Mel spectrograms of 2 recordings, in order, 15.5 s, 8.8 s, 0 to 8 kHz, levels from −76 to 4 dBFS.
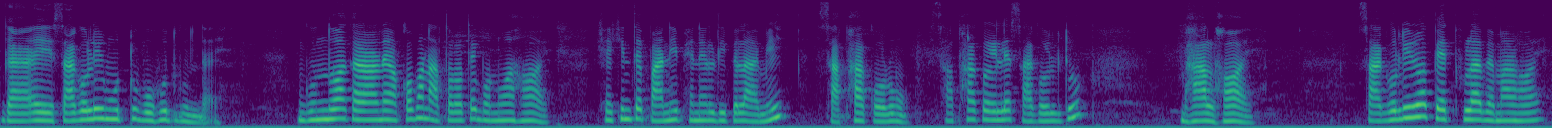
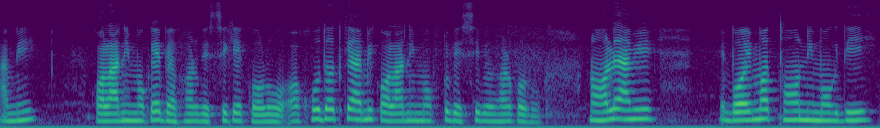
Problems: constant background noise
